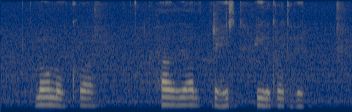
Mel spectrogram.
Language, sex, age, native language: Icelandic, male, 12, Icelandic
